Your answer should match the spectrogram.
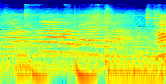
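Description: Young children's voices chanting a nursery rhyme together, somewhat quieter than the louder voices on either side.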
